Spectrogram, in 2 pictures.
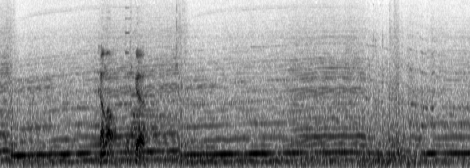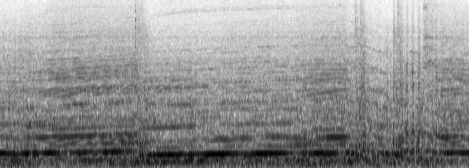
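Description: A racing car engine roars steadily, rising in pitch through the gears and dropping at gear changes.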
